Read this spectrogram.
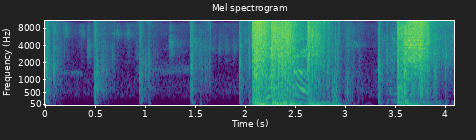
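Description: A heavy blow thuds against a body.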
